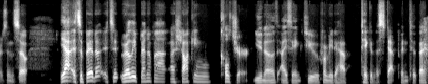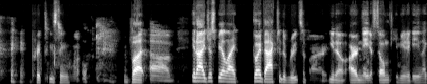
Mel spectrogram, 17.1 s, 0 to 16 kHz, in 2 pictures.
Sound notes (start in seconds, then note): 8.1 laughs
